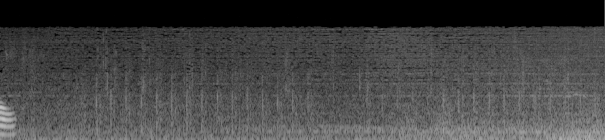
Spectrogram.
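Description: Footsteps tap on stone as a character walks.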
